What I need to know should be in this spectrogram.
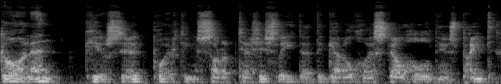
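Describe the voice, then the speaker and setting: The man's voice has vocal fry. His intonation stays monotone and flat. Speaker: author reading own story. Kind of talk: audiobook narration of a story.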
